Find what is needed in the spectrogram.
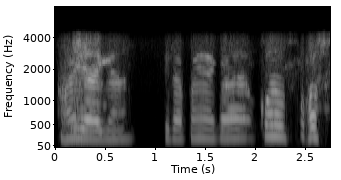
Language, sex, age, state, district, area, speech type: Odia, male, 18-30, Odisha, Nabarangpur, urban, conversation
